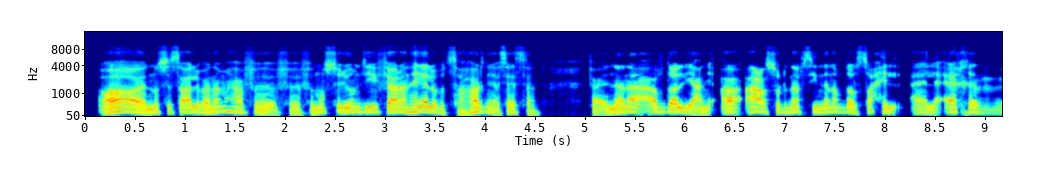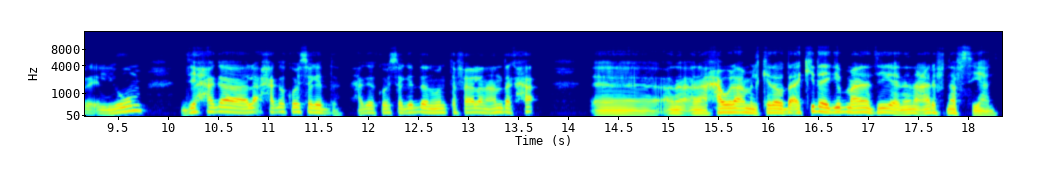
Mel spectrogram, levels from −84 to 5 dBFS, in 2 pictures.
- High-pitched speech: No, low, 135 Hz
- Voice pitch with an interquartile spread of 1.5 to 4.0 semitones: No, average, 4.5 semitones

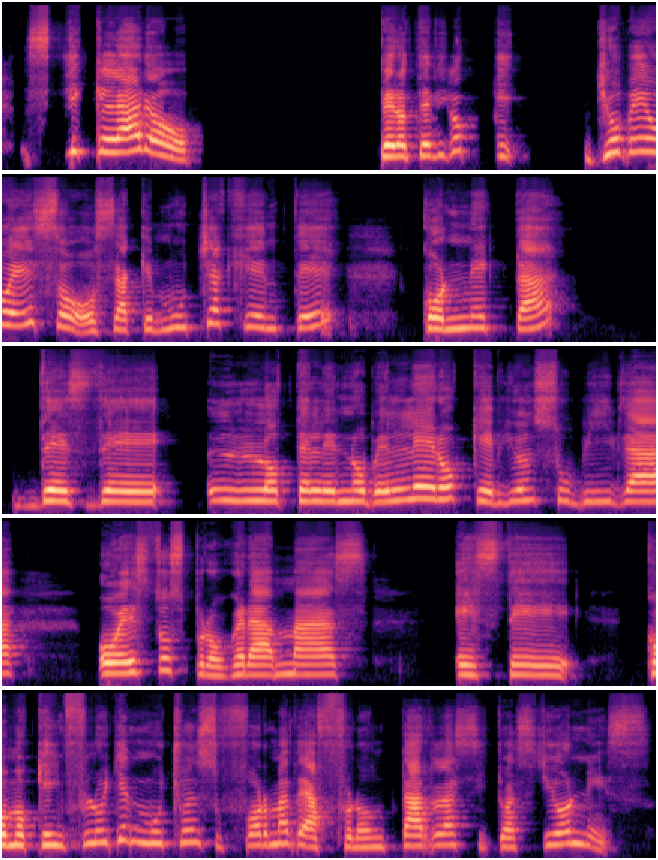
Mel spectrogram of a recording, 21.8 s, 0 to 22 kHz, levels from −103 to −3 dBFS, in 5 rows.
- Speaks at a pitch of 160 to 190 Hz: No, high, 230 Hz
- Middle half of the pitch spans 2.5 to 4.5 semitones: Yes, average, 3.6 semitones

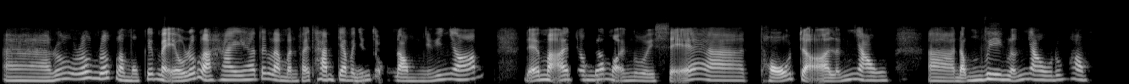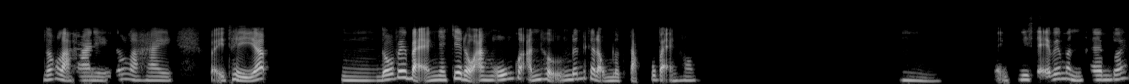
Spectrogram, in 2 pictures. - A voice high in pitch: Yes, high, 205 Hz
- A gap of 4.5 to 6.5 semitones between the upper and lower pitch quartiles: No, average, 4.1 semitones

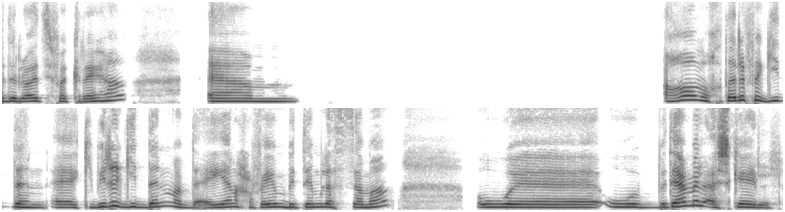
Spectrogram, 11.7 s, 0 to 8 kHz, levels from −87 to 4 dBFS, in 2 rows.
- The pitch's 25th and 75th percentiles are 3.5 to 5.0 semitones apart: No, average, 2.7 semitones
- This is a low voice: No, high, 240 Hz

